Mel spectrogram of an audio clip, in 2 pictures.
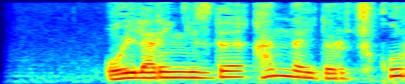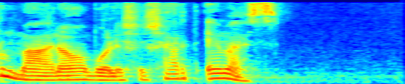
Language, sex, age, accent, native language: Uzbek, male, 12-17, Toshkent shahri, Uzbek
